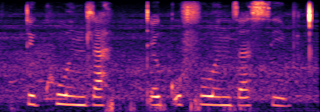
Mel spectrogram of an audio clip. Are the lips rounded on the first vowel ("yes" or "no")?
no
